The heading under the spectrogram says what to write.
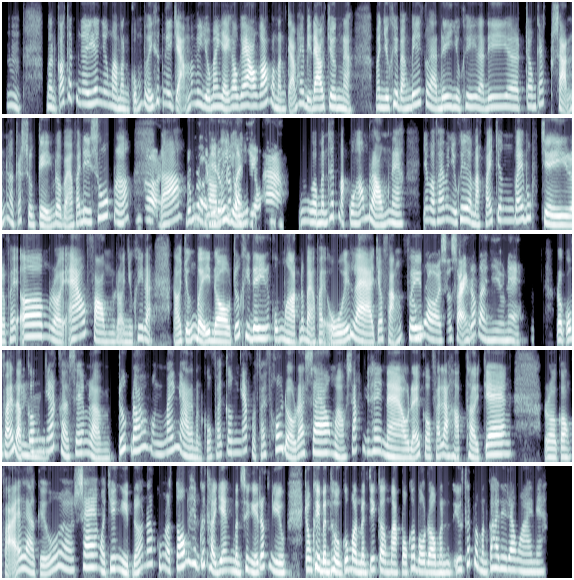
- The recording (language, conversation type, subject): Vietnamese, advice, Bạn có bao giờ cảm thấy mình phải ăn mặc hoặc thay đổi ngoại hình để phù hợp với người khác không?
- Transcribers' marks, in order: tapping; "cao-" said as "gao"; "cao" said as "gao"; other background noise; unintelligible speech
